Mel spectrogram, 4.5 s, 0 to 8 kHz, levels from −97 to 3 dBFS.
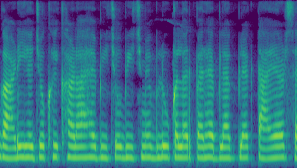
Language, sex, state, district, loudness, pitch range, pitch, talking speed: Hindi, female, Maharashtra, Washim, -19 LUFS, 195-200 Hz, 195 Hz, 230 wpm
